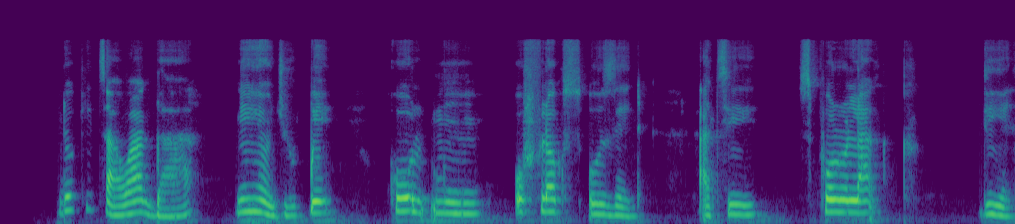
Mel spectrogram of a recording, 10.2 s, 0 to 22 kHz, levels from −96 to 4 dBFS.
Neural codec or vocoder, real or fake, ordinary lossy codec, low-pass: vocoder, 22.05 kHz, 80 mel bands, WaveNeXt; fake; none; none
